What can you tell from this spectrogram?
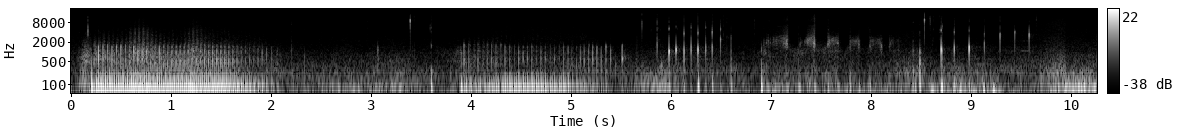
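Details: Domestic cat purring in a low, rumbling pulse for about two seconds, pausing, then purring again, followed by a run of sharp clicks and tapping handling noises.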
